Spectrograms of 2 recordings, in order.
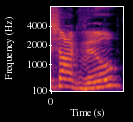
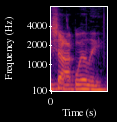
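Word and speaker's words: Shock Wille: I've been saying Shockville, but it's definitely Shock Willie.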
